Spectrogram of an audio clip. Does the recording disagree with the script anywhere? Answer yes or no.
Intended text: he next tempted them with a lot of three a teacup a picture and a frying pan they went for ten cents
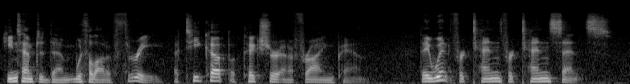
yes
